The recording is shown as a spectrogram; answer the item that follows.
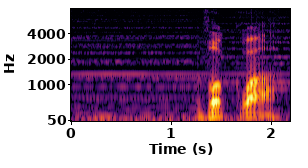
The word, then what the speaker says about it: Vauquois: I don't need a 2-minute long video to pronounce this. Vauquois.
